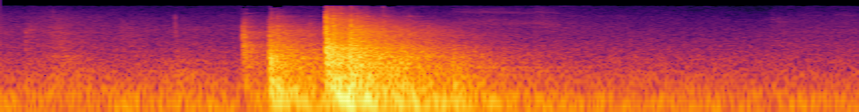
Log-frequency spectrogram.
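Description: Heavy wooden doors swing shut with a thud.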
